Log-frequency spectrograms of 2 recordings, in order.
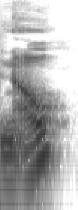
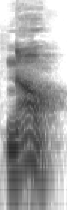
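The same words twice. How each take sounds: First: It rises like a question. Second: It falls firmly like an exclamation.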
